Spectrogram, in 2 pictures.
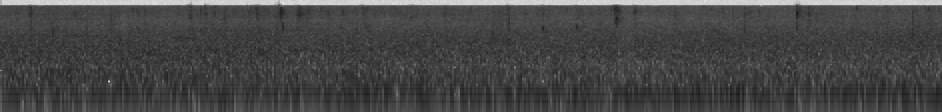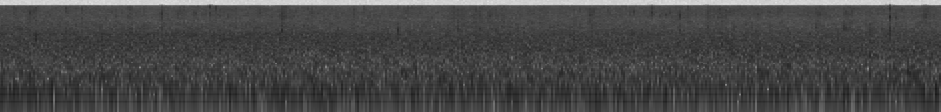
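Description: Heavy rain pouring down steadily, an even, dense hiss of downpour with faint scattered drop ticks.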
